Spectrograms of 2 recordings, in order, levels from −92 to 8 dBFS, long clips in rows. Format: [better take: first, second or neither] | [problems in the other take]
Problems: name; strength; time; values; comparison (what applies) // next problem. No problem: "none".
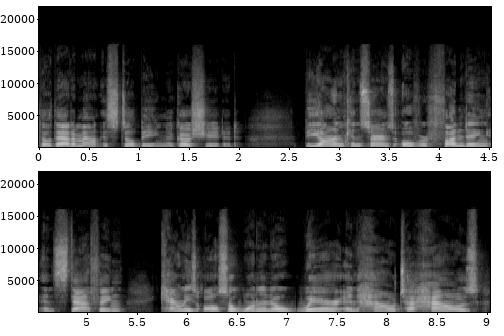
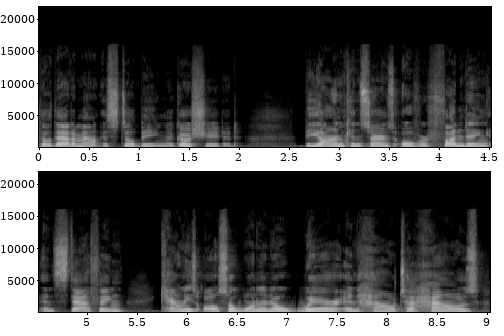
second | thin; somewhat; fading below 400 Hz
